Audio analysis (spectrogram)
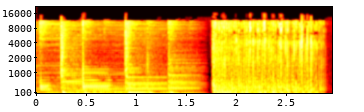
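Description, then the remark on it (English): Buzzy, pitched fart noises from the voice game Fart That Tune step through a short, bouncy melody, then cut to a loud, sustained sputtering blast that runs for about a second before stopping abruptly. No one speaks. “Fart That Tune, a very farty That's music terrible. Game.”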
